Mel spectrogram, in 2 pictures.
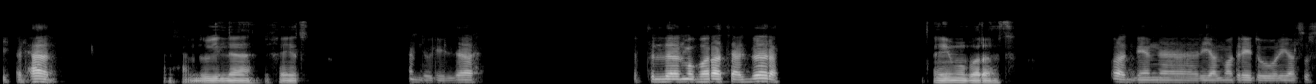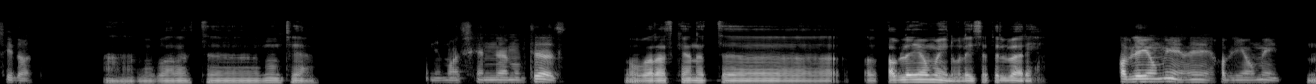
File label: arabic speech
